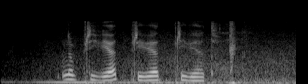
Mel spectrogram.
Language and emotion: Russian, neutral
